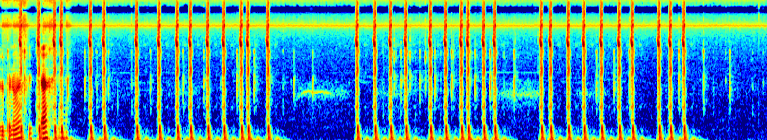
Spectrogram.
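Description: Short menu clicks tick quickly, one after another.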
